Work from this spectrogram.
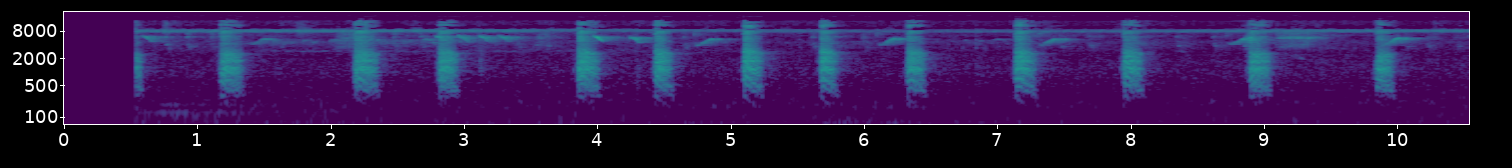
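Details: Squirrel giving a warning of danger: harsh, short, noisy chucks repeated roughly every three-quarters of a second in a steady series, with faint high rising chirps in the background.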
